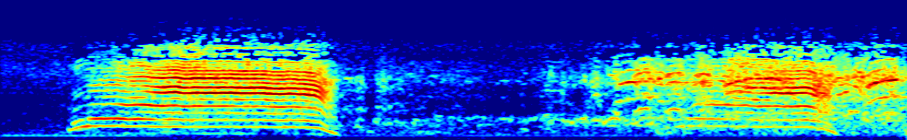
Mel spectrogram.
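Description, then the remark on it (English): A man imitates a cow with two long, drawn-out moos, each rising then sagging in pitch, with a short pause between and murmuring crowd noise under the second. “Give us the cow.”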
